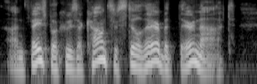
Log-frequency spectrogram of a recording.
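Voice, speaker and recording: In an ordinary speaking voice, a man of medium pitch talks at a moderate pace with lively intonation, on a very clean recording with a silent background. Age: 60s. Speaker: musician. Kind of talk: casual chat. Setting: livestream.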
